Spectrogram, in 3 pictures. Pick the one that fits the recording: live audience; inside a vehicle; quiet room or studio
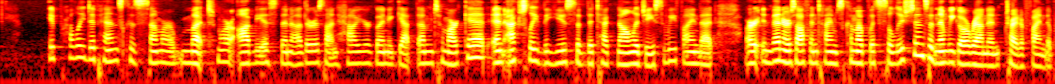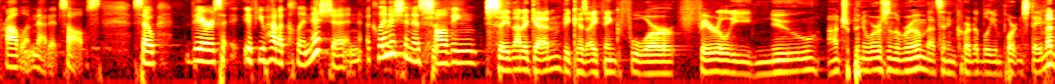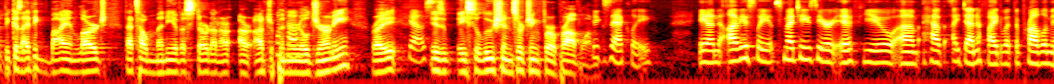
live audience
